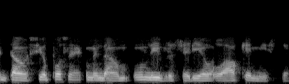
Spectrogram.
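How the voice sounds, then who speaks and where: A fairly low male voice with fairly even intonation. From US, Washington state. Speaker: nonprofit founder and CEO. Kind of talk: interview.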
